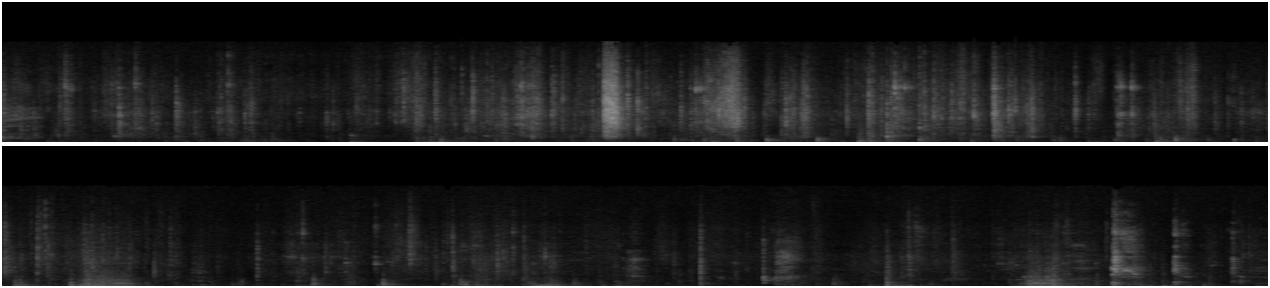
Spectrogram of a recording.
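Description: Paper slips rustling and small knocks and footsteps of people moving around a table as ballots are written and collected, with a few dull thumps.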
